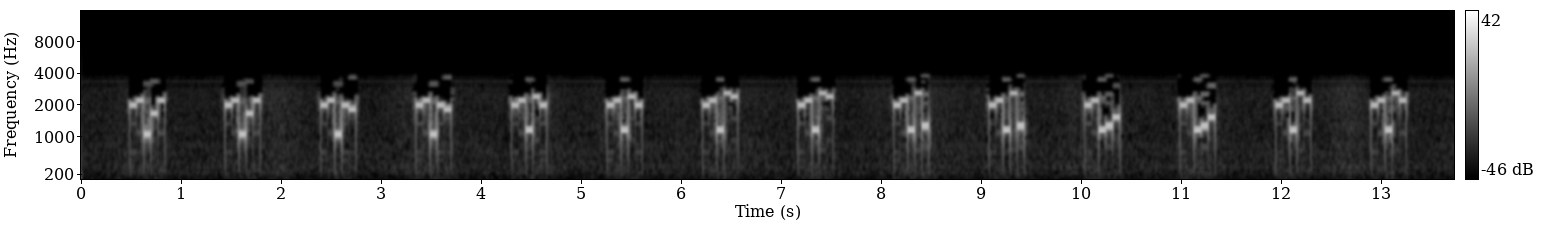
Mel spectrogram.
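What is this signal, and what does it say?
Five-tone selective call (ZVEI), heard as quick runs of five tones, tones of about 70 ms. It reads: 89169 89169 89187 89187 89208 89208 89220 89220 89223 89223 89235 89235 89229 89229
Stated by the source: ZVEI five-tone call 89174 received by SDR.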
